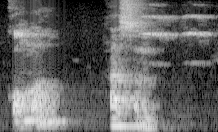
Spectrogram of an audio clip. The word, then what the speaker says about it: কমল হাসন: হয় কমল হাসান এভাবে দক্ষিণ ভারত ব্রাহ্মণ মানুষ কামাল হাসান ফেলা অন্তত নামতে পার শ্রুতি হাসান জরি শ্রুতি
